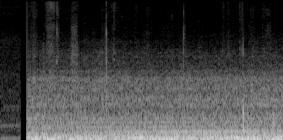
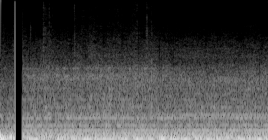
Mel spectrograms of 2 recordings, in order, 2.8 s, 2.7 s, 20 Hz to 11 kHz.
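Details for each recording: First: 2016 Buick Enclave, 58,000 km, test drive after replacing a corroded front hub bearing: only even road rumble, with no hum or pitch change with speed. The earlier wheel bearing noise is gone. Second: 2016 Buick Enclave, 58,000 km, driving at 80 km/h (50 mph): a steady low front wheel bearing hum, louder turning left and quieter turning right; the hub bearing was found corroded into the aluminum knuckle.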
